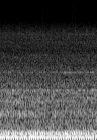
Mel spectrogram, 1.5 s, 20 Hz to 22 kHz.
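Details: Toyota Corolla running E85 with a four-injector conversion kit; fuel pressure is the same as on 87 octane. No check engine light. Even, steady low hum at idle with no misses, knocks or hunting. Normal, smooth idle.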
